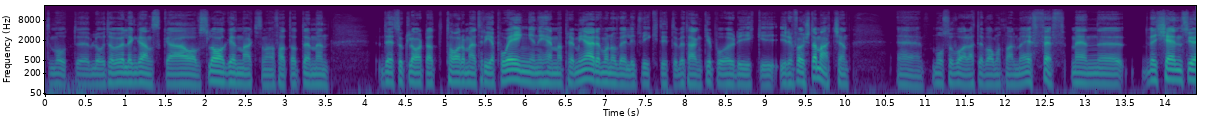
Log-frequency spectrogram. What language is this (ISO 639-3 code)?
swe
